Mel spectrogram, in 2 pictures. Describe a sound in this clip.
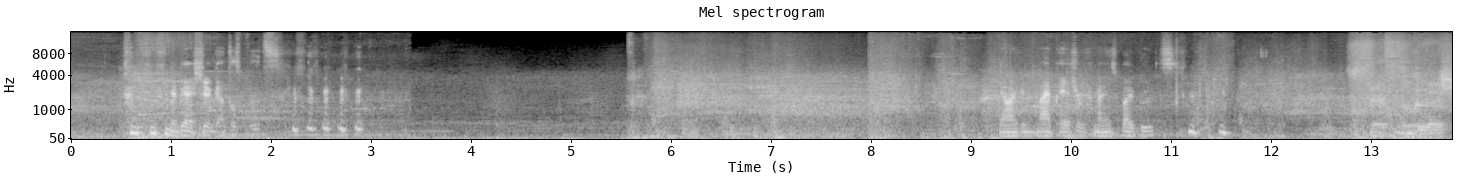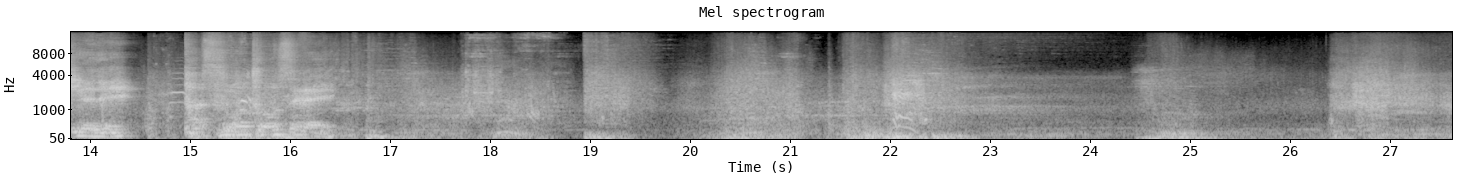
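Spell effects whoosh and crackle in a video game.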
